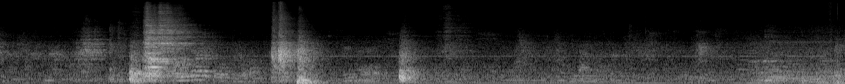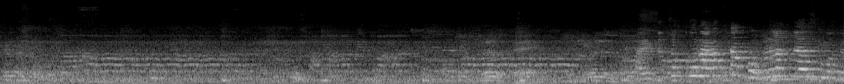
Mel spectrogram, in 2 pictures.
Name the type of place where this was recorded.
cafe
